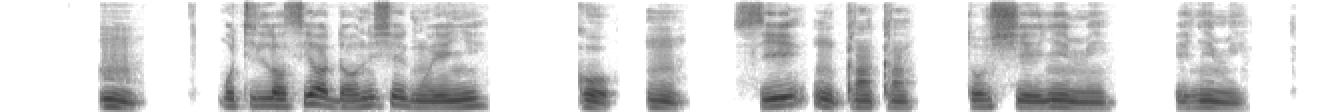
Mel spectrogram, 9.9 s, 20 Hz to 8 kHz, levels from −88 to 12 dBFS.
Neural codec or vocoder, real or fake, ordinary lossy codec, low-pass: none; real; none; 7.2 kHz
